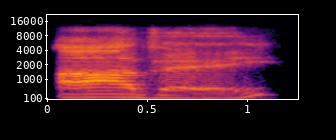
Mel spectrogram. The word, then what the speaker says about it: Ave: and the Hail Mary we have Ave so we have a short ah and we have a long e so ah they actually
